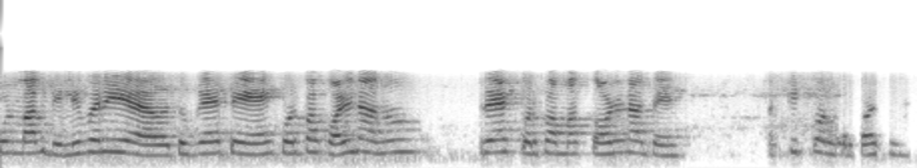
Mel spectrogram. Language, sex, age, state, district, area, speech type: Goan Konkani, female, 30-45, Goa, Salcete, rural, conversation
